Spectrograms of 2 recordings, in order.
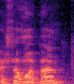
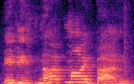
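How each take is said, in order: First: It is said at normal conversational speed. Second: It is said very slowly and deliberately.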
